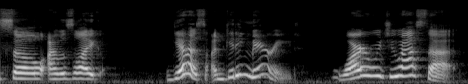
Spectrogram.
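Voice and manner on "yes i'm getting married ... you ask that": higher, sharper exasperated answer; irritated reply. Retold or imitated. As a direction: push back hard at the ex. Answering the ex at night.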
